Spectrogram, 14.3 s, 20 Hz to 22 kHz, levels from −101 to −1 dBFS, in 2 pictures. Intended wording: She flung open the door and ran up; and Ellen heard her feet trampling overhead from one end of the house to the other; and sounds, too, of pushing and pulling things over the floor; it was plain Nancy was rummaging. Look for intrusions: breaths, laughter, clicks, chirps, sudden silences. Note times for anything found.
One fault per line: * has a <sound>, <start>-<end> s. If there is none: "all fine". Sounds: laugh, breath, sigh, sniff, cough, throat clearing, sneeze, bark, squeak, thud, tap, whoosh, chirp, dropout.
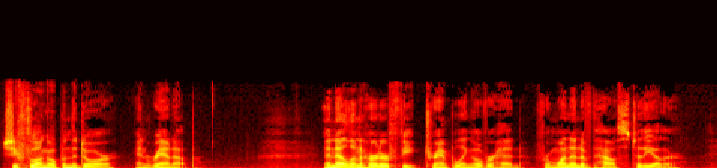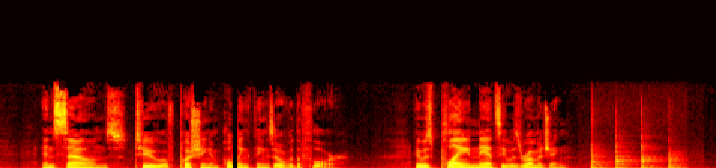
* has a dropout, 9.5-9.6 s
* has a thud, 13.1-14.1 s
